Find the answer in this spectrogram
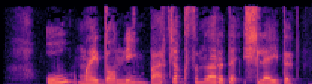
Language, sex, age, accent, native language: Uzbek, female, 18-24, Surxondaryo, Uzbek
